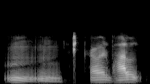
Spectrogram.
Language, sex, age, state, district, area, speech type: Assamese, male, 45-60, Assam, Tinsukia, rural, conversation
